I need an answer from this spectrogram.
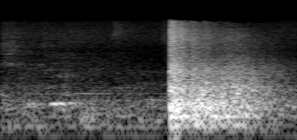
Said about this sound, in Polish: No ale tu przy tych wybuchach, przy tych e, artyleryjskich, hucznie grzmiących armatach, czy też odgłosach, miasta Varanasi, które to nadal wydaje się świętować festiwal Diwali, festiwal światła.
